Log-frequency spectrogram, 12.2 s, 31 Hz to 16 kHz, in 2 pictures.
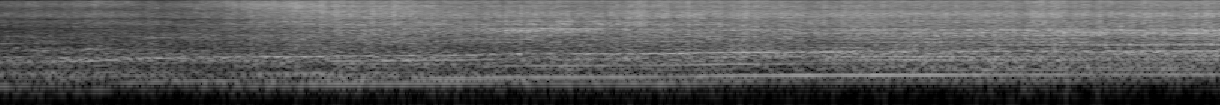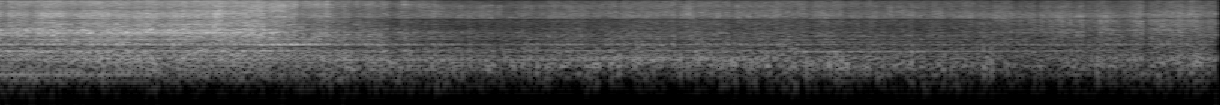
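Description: Yamaha 275 outboard motor on a bass boat accelerating away, its pitch rising over the first few seconds and then holding steady at speed. After about eight seconds it gives way to a duller, rushing drone of the boat running.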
